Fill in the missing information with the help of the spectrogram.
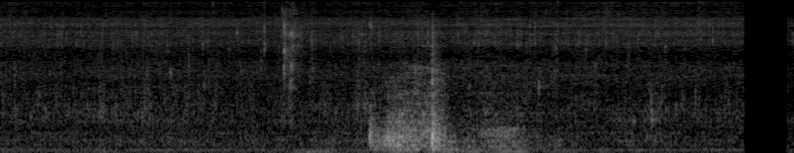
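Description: Plastic spatula stirring a pan of stewed cabbage in sauce, with a soft wet scraping and squelching about three seconds in over a faint low background.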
